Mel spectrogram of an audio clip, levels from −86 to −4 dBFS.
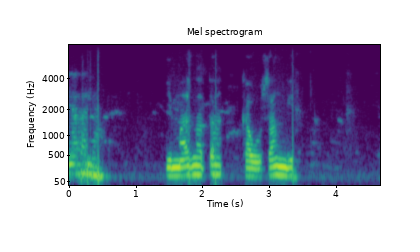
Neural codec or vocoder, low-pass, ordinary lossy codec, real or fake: none; 7.2 kHz; Opus, 16 kbps; real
